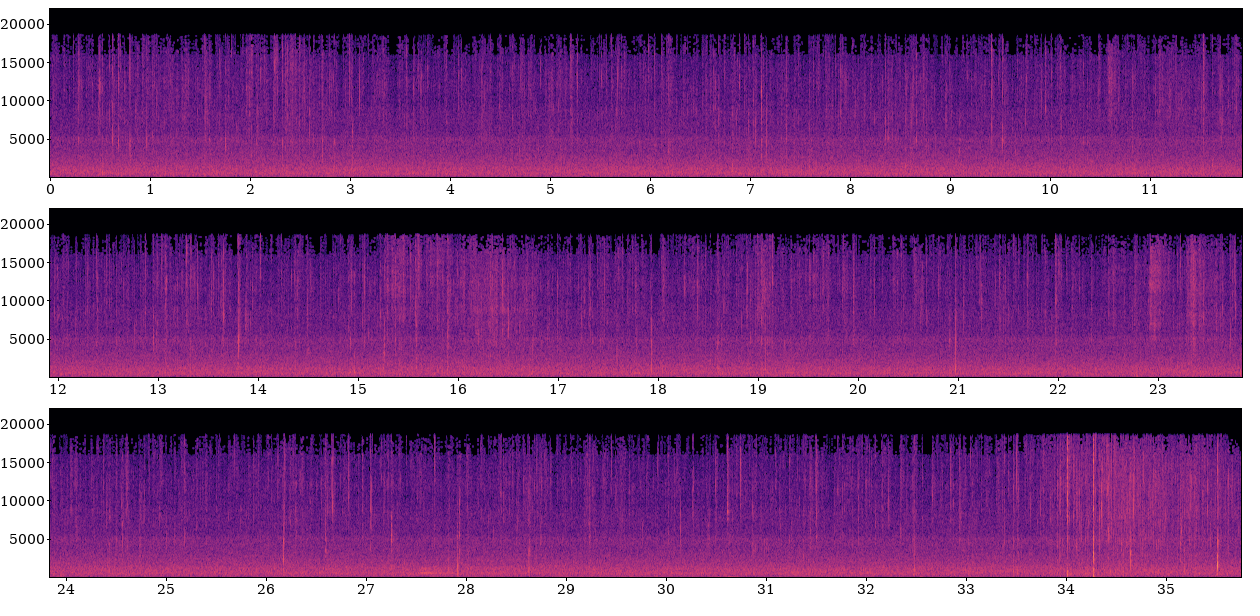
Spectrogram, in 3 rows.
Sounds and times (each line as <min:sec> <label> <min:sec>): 0:00.0 small stream 0:35.7
0:05.4 snow falling from trees 0:27.4
0:28.4 snow falling from trees 0:35.7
